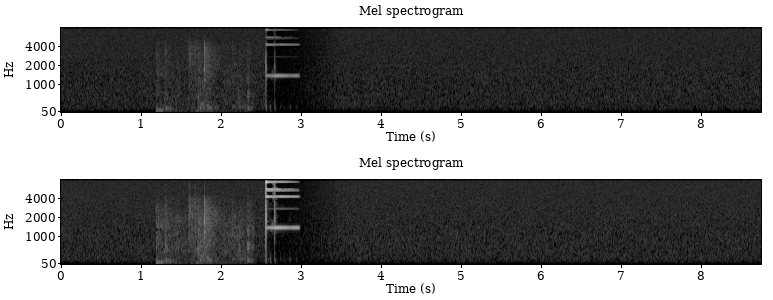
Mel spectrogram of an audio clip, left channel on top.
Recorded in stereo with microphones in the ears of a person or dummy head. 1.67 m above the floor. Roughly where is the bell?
Right.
